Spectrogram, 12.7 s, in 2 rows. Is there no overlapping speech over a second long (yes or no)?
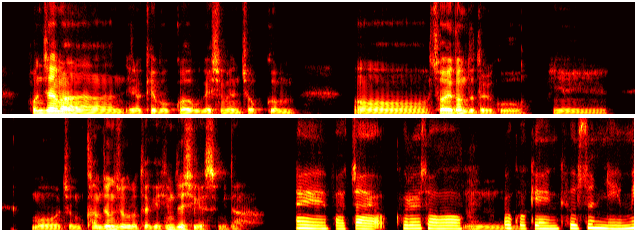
yes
